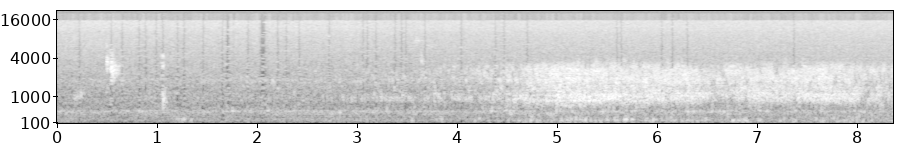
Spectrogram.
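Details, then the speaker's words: Ear microsuction with a fine-end suction probe on a girl whose severe earache kept her awake at night: a faint hiss rising to a steady airy rush on impacted, deeply embedded gum-like wax and dead keratin. "go inside the ear at all so it's just a little fine end gorge attached to the zombie suction probe you can see i'm actually able to get the fine end into this pasta swelling onto this piece of dead keratin and wax that's almost like a chewing gum but i'm just not able to remove it it's really impacted really embedded"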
